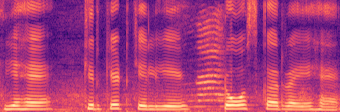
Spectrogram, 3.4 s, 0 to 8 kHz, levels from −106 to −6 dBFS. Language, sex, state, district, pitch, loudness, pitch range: Hindi, female, Haryana, Jhajjar, 240 Hz, -17 LUFS, 225-265 Hz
